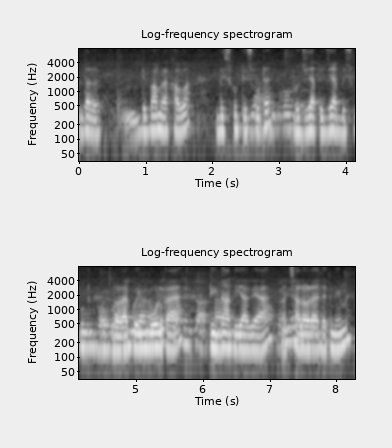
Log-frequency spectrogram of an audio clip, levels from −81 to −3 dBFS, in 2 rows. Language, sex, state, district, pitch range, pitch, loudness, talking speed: Hindi, male, Bihar, Araria, 145-165 Hz, 155 Hz, -17 LUFS, 150 wpm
